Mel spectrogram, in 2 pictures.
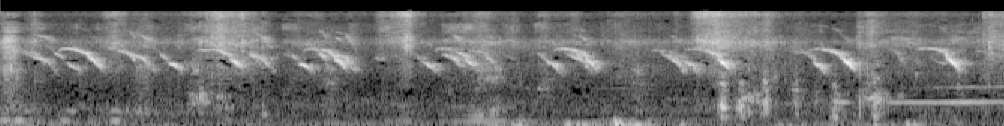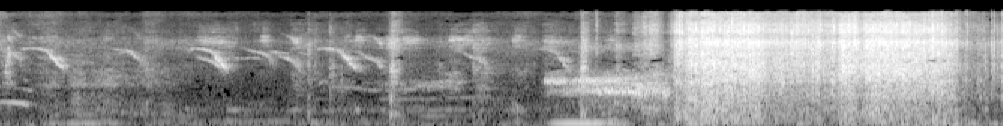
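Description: A bird peeping over and over, short high calls a little over twice a second. Near the end, loud rustling and crinkling as a plastic sheet is lifted and handled.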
